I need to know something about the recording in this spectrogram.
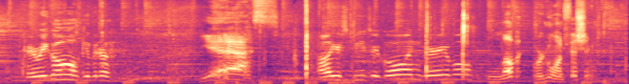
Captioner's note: clapping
